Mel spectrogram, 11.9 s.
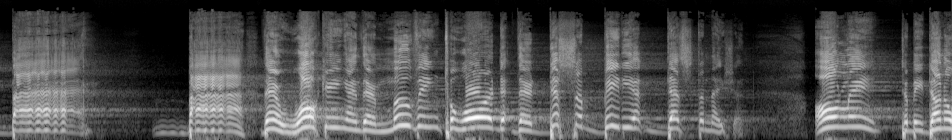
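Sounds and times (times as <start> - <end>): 
sheep bleating: 2.4 - 3.2
speech: 3.3 - 9.4, 10.2 - 11.8.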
